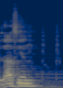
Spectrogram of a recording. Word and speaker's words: Zacian: I always have to say that, because people like to correct me when I say Zacian, because they say Zacian. And I'm like, well, sorry guys, I say Zacian, because I feel like Zacian is the right way to say it.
